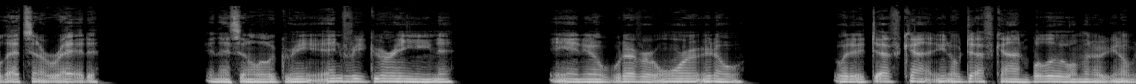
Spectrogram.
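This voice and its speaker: Gravelly, creaky man's meandering bedtime ramble. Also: medium pitch, darkish tone, dry recording, clean studio sound. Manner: halting, meandering, repeats and trails off mid-thought. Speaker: host of a bedtime-story sleep podcast. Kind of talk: rambling, soothing bedtime monologue.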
